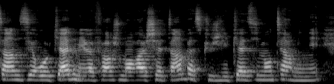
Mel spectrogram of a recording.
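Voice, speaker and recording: A woman speaks over noticeable background noise. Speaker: beauty vlogger. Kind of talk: makeup tutorial voice-over. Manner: hesitant, many fillers.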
